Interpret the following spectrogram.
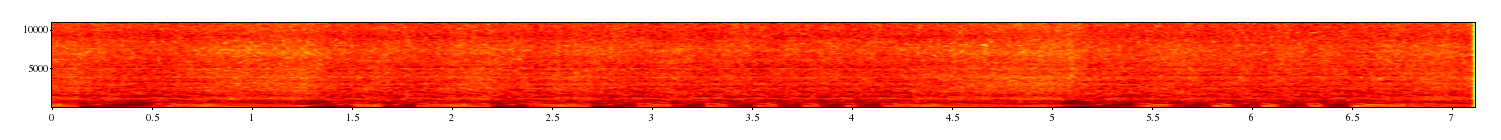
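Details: Stihl 025 chainsaw after oiler repair (new oil pump, worm gear, O-rings, pickup; glued pump holder melted by clutch bell), bar and chain refitted: revs blipped up and down cleanly without bogging or missing; running healthy.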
